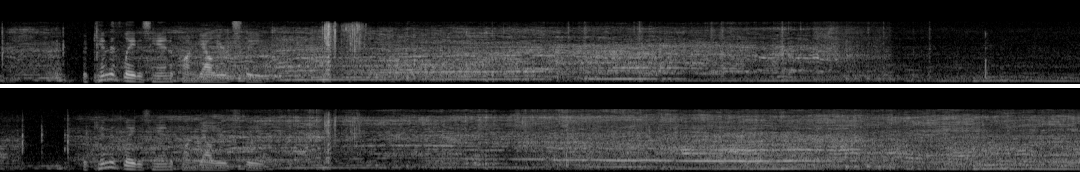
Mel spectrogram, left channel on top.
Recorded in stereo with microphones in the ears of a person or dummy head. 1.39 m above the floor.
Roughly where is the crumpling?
Left.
